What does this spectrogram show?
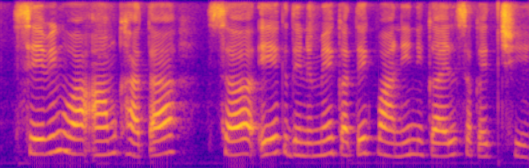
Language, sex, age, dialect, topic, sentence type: Maithili, female, 41-45, Southern/Standard, banking, question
